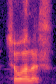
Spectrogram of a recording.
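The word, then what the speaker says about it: Tsoulos: Christopher John Solis. The T is silent. They said you pronounce it like so then o hs so so.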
